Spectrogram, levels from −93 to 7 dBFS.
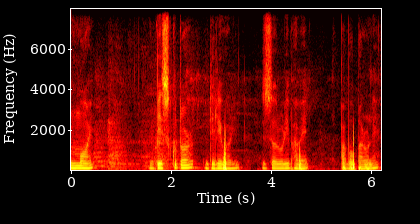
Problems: background conversations at intervals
